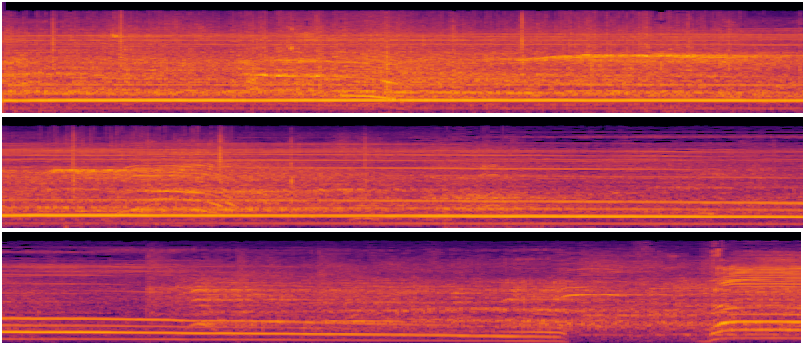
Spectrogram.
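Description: Brazilian TV commentator's drawn-out goal call, 'Gol!', celebrating a goal: one loud held note lasting about eleven seconds that sinks in pitch and fades near the end. A fresh shout begins just before the end.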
